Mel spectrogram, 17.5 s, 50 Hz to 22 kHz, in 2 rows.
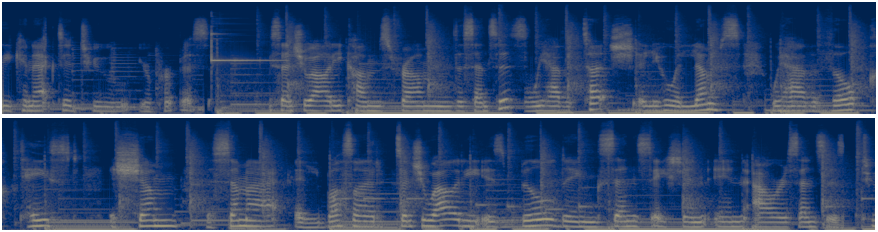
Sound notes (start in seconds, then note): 6.3 speaks in foreign language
